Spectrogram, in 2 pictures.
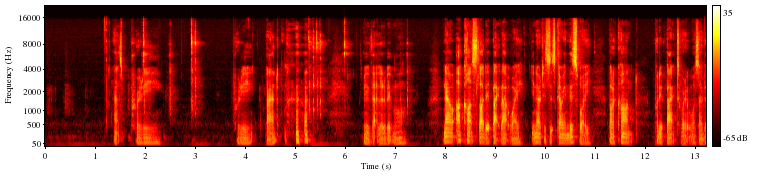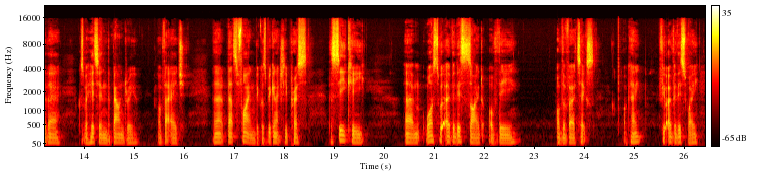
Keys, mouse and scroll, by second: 0.8 scroll up 1, 1.4-1.8 scroll down 1, 2.1 shift+middle click, 2.9 z, 5.3 g.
